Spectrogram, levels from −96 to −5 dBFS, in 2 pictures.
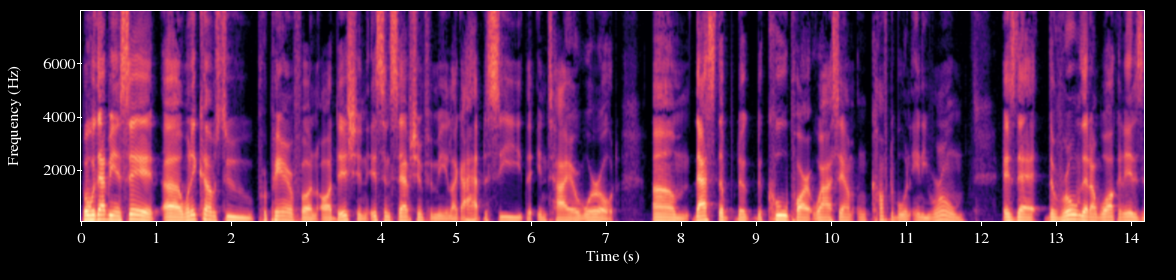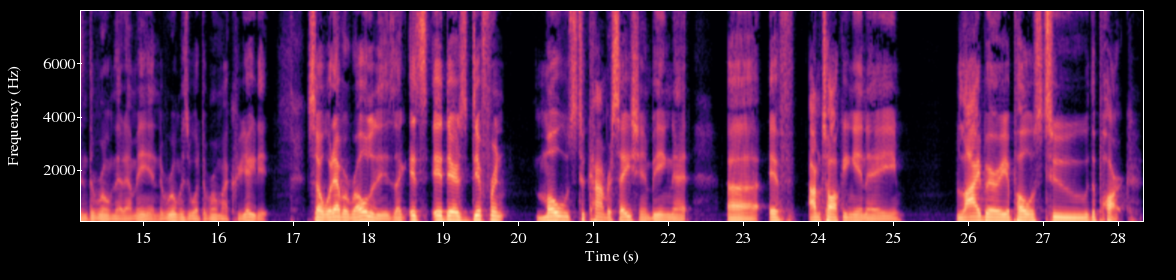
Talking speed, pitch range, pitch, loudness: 190 wpm, 110-135 Hz, 120 Hz, -17 LUFS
